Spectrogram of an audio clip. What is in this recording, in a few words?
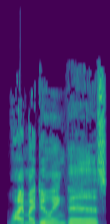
singsongy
